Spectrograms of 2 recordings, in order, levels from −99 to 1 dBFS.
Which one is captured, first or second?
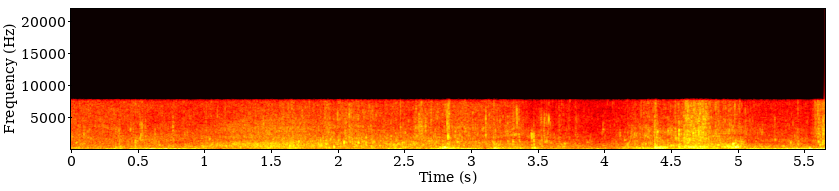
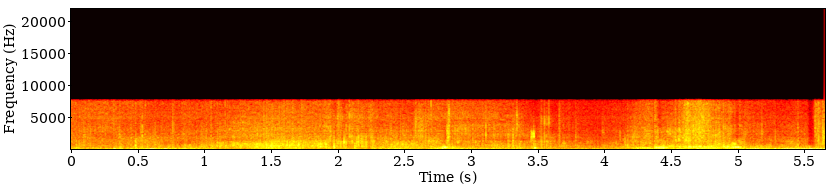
first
